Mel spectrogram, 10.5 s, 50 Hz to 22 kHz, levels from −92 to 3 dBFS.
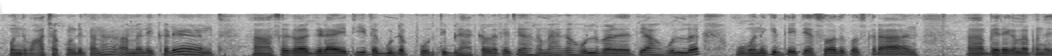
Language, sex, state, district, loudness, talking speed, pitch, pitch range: Kannada, male, Karnataka, Dharwad, -16 LUFS, 155 wpm, 135 Hz, 125-150 Hz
